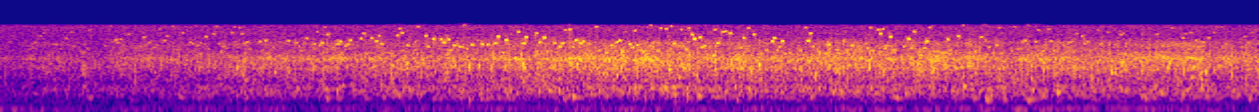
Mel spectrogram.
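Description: A stream of running water, a steady rushing flow that fades in over the first couple of seconds and then holds.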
